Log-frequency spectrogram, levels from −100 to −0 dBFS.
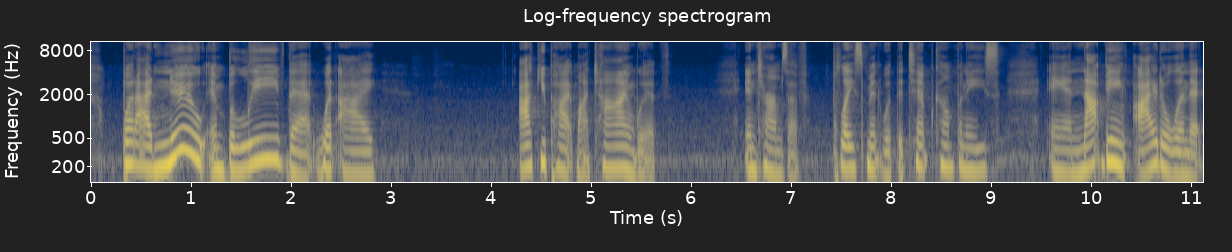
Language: English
